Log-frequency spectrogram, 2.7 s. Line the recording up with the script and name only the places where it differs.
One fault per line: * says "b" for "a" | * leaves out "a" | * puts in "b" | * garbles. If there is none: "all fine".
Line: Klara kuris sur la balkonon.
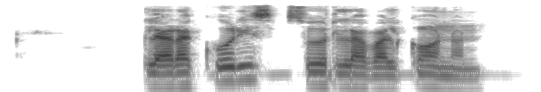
all fine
